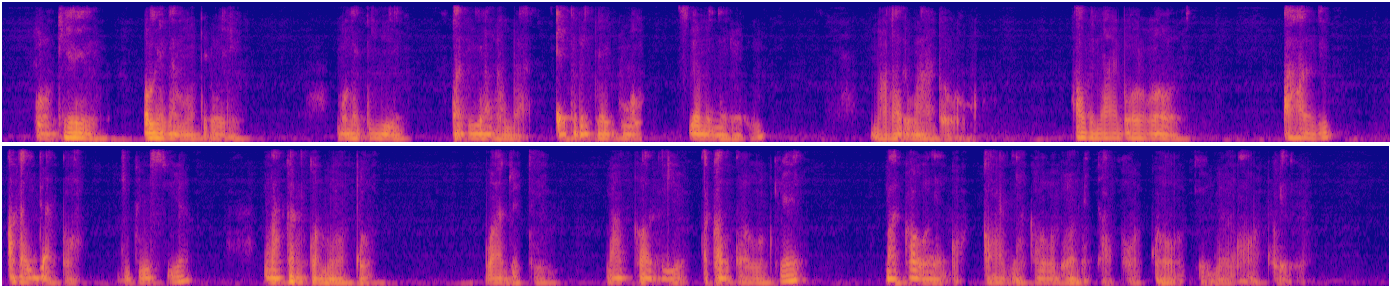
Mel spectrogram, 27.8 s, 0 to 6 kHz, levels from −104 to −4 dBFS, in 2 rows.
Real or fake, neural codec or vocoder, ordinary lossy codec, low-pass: fake; codec, 24 kHz, 1.5 kbps, HILCodec; none; 5.4 kHz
